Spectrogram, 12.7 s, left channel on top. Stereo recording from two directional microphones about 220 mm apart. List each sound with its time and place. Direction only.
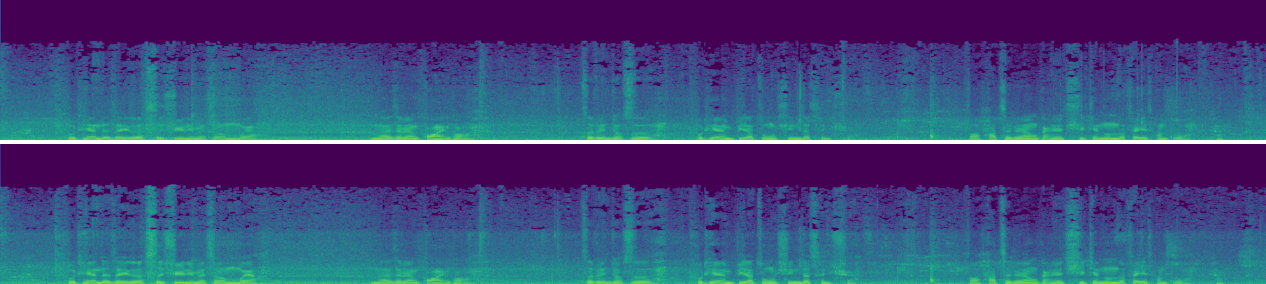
0.8 s speech: 15° right (ahead or behind)
3.7 s speech: centre (ahead or behind)
5.9 s speech: 5° right (ahead or behind)
9.7 s speech: 10° right (ahead or behind)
